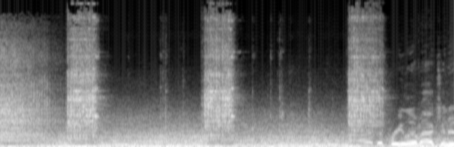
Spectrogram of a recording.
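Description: An impact wrench rattles in short bursts.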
